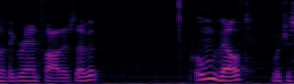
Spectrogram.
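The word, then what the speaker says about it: Umwelt: may be rendered in the Canon as exclusive umelt of that specific character umelt is uh term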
